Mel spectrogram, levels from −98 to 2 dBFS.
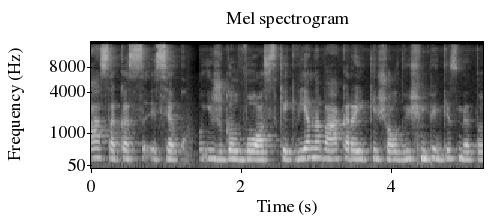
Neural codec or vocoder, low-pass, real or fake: none; 14.4 kHz; real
